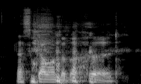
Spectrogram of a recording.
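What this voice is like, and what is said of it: Poor put-on American accent. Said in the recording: “let's be American about it ... that's the last of my accents. My accents are terrible.”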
